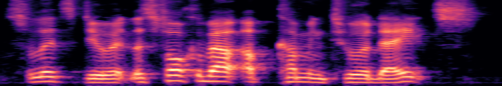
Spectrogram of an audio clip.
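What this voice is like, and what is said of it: Put-on Australian accent. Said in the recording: “did the whole show tonight in Australian accent... that's not exactly how we sound... Probably a few things I could work on, but as a whole, better than most”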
